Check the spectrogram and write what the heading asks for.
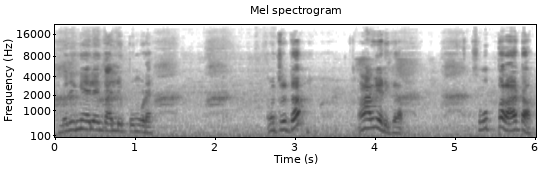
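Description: A woman's voice: on the high side, darkish tone, reverberant, distant mic, a little hiss or hum, poor audio. A middle-aged woman chatting casually to camera from her home kitchen. She talks in a friendly, rambling way, often checking in with viewers, and her throat sounds strained from talking. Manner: chatty, keeps checking in with viewers with tag questions. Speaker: home cooking vlogger.

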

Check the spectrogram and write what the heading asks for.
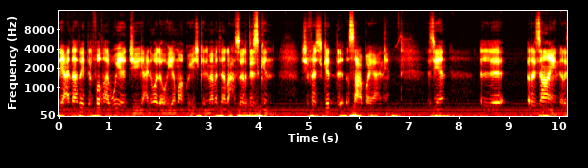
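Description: Iraqi male English teacher, gravelly edge, patient step-by-step explainer for a recorded lesson. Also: mid-range voice, bright, forceful tone, slight background noise, rough recording. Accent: Iraqi Arabic. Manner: patient step-by-step explaining, repeating example words.

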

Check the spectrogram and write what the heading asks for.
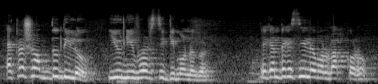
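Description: A woman's voice: high-pitched, expressive, quick pace, a little hiss or hum. A woman giving firm instructions to teachers, often posing rhetorical questions. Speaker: teacher trainer.

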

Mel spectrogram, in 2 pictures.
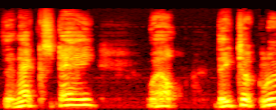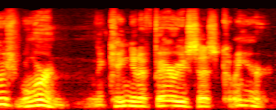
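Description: An older man telling a traditional Irish folk tale in a lilting, conversational, folksy storyteller's manner with a husky voice. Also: a little high, a little slow. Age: older, about 60s or 70s.

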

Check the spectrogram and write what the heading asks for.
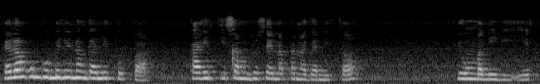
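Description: A woman's voice: high voice, fairly even intonation, brisk, warm tone, slight background noise, poor audio. A woman vlogging casually at home, chatting and mixing English phrases into her talk. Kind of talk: casual home vlog narration.

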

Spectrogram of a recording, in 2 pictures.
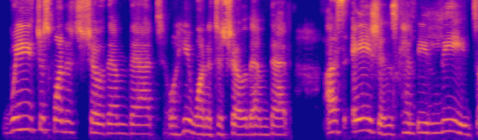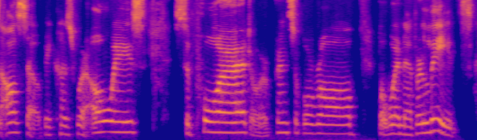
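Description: A middle-aged woman talks to camera in a casual devotional vlog. She speaks slowly at a medium pitch, pausing and correcting herself as she goes. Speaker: vlogger giving a devotional.

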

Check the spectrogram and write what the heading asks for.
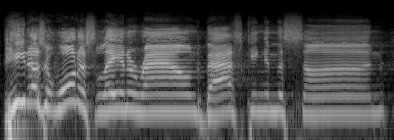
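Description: A man preaching a sermon in a church, moving between hushed scripture reading and shouted exhortation. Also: very high-pitched, steady tone, slow.

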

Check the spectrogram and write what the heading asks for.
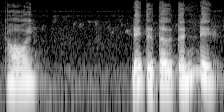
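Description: A woman's voice: medium pitch, unhurried, warm tone, close to an everyday voice. An actress playing a worn-down, long-suffering widowed stepmother, speaking with a Southern Vietnamese accent, tired and exasperated. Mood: weary. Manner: weary, exasperated and tearful. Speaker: struggling stepmother and older sister. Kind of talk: TV drama acting. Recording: music score under dialogue.

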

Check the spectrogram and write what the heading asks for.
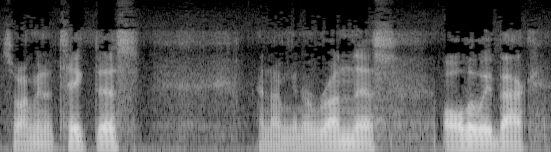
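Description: Out among snowy trees, an arborist instructor with a fairly low voice calmly demonstrates tying a knot step by step at normal speed. He explains things steadily and plainly, captured on a head-mounted action camera with dull lo-fi audio and no room sound.

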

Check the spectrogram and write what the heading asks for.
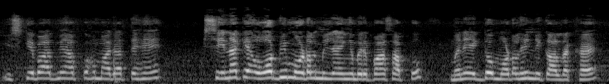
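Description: In a cramped, cluttered gear shop indoors, a North Indian-accented man in his thirties talks briskly to camera, showcasing products in an informal, repetitive way. His voice is very high-pitched and fairly bright, with little pitch movement. Faint shop sounds linger in the background.

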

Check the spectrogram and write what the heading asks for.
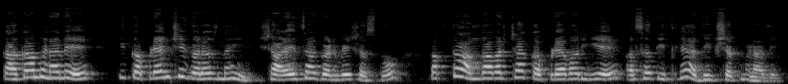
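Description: A woman reads a first-person memoir as a scripted audiobook, telling the story in a measured way and only lightly touching the quoted lines. Her voice is high-pitched, expressive, and a little mellow.

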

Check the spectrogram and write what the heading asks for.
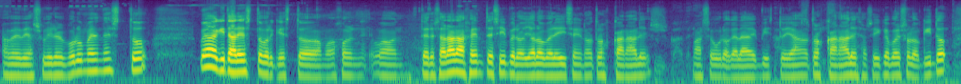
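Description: A young man from Spain with a Spanish accent, casually commenting on his own gameplay, eager and excitable, swearing when frustrated. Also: medium pitch, rapid-fire, few pauses, smooth. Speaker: gameplay video host.

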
